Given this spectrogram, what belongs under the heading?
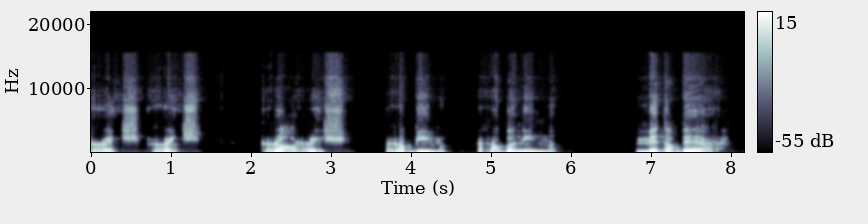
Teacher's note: Reish, usually translated as R in English, is the 20th letter of the alphabet and is pronounced in our videos, or their videos rather in this case, and not ours, as an alveolar flap or trill, like the Spanish or Arabic R sound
